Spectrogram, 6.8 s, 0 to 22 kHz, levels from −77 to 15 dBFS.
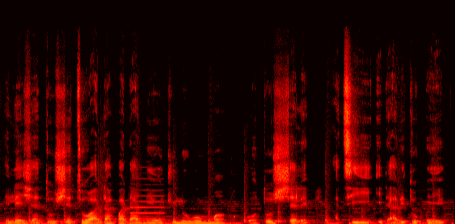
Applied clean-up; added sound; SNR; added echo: none; Wind instrument, woodwind instrument + Guitar / Drum; 14 dB; none.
